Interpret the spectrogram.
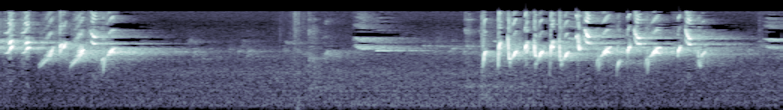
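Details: European goldfinch singing: two bursts of high, rapid, tinkling twitters and trills with short, bright notes, separated by a pause with faint thin notes and a soft hiss of background noise.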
